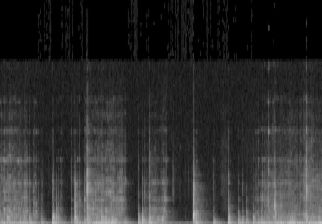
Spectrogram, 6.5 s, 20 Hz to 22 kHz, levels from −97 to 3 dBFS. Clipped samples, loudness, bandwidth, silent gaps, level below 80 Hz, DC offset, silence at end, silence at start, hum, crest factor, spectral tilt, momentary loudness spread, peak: under 0.1%; -34 LUFS; 16.5 kHz; none; -46 dBFS; under 0.1%; 0 s; 0 s; none; 24 dB; -5.5 dB/octave; 11 LU; -10 dBFS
